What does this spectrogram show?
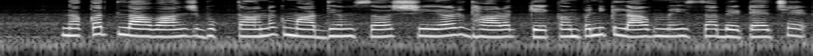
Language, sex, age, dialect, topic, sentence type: Maithili, female, 18-24, Eastern / Thethi, banking, statement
